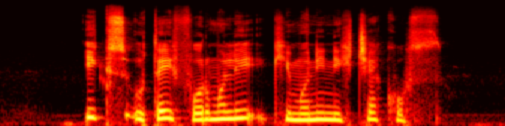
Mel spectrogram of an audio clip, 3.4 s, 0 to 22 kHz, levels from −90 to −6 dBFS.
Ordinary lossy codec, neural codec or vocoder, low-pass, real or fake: none; none; 19.8 kHz; real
